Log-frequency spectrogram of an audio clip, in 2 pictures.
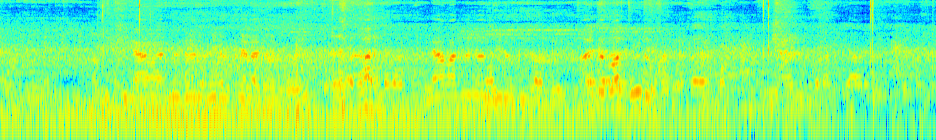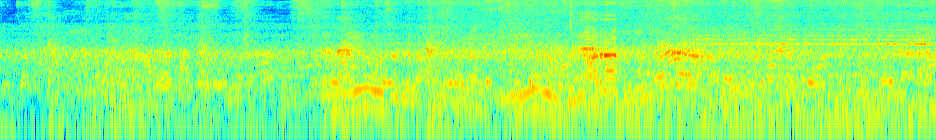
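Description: Men chatter in a crowd.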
